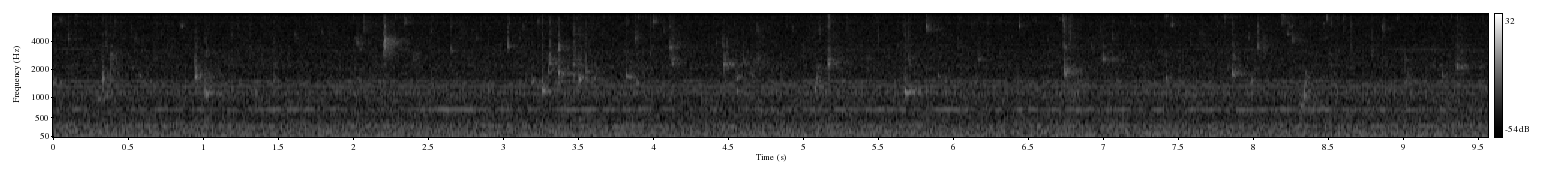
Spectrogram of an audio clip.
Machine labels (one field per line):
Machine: pump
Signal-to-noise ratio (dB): 6 dB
